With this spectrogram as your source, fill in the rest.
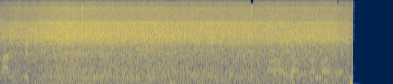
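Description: A loud, continuous roar of rushing water, steady and broadband throughout, then cutting off abruptly.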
